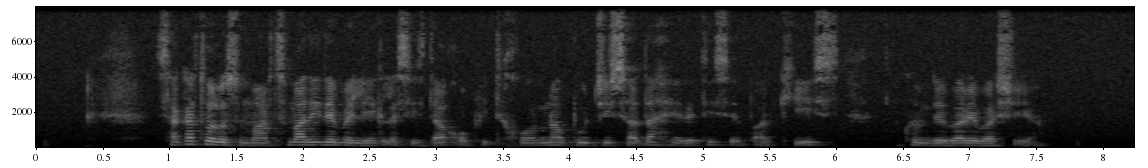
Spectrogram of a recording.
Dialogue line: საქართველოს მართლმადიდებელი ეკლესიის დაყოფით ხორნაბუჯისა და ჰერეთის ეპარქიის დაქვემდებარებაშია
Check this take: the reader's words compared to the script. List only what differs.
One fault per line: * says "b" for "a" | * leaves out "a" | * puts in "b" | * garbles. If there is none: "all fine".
all fine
